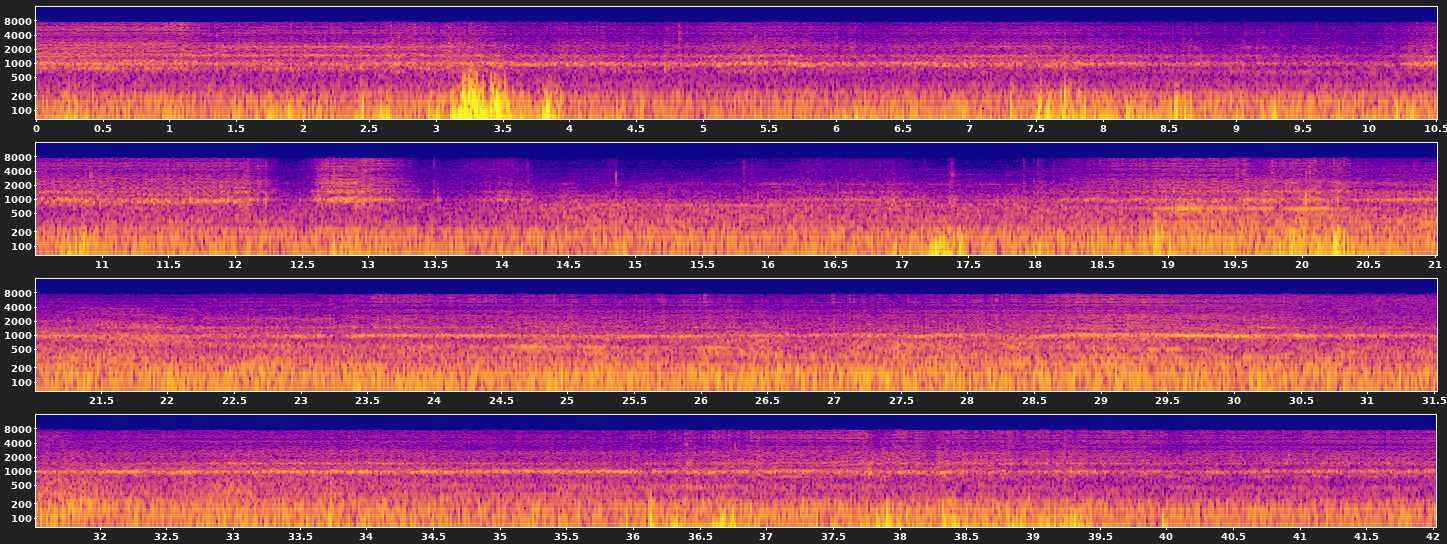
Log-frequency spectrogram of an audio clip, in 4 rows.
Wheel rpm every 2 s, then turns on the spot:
100, 80, 70, 60, 40, 60, 30, 0, 10, 60, 50, 60, 60, 50, 80, 50, 50, 50, 60, 80, 70.
12-14 16-18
